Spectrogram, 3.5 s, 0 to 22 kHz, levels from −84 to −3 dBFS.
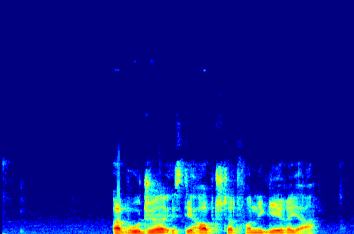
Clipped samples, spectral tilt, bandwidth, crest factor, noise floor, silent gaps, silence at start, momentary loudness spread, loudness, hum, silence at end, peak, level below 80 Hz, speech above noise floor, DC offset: under 0.1%; -6.5 dB/octave; 7.2 kHz; 20 dB; -63 dBFS; none; 1.15 s; 7 LU; -19 LUFS; none; 0.4 s; 0 dBFS; -50 dBFS; 45 dB; under 0.1%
